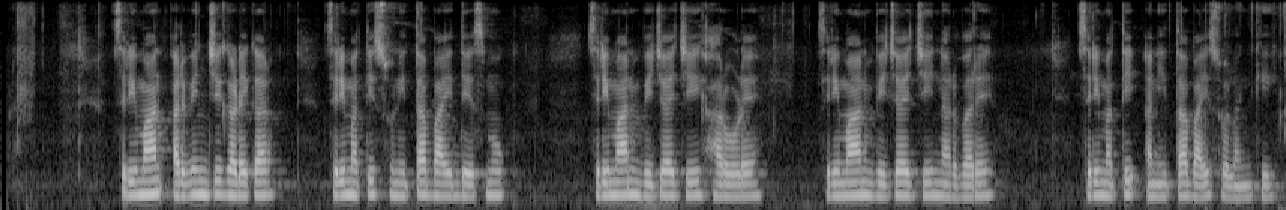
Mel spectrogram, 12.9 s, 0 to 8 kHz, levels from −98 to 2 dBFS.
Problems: none marked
